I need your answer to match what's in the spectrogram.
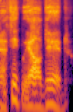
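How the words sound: It is read in a gruff voice. The speaker calls it wrong.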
